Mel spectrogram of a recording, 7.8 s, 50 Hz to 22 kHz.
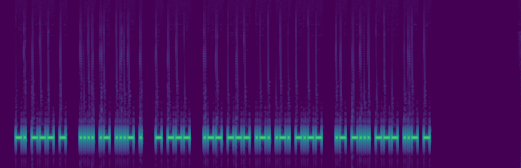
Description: Morse code, heard as a keyed tone, about 50 wpm, 700 Hz. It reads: NOT HAVE TO WORRY ABOUT
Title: Speed-Racing - Sets of 5 Words 40wpm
